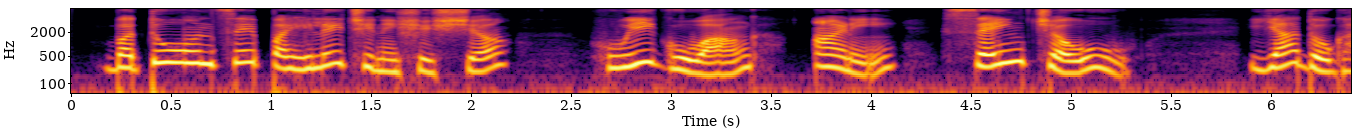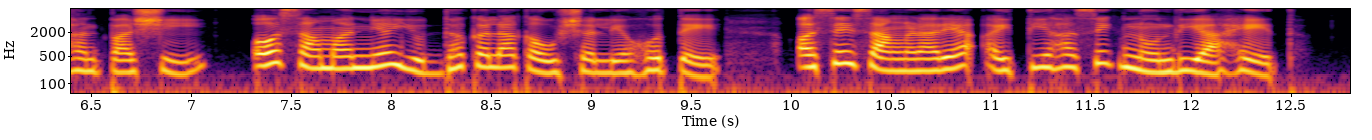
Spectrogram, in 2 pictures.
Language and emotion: Marathi, neutral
